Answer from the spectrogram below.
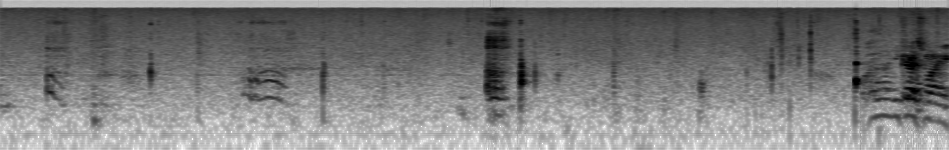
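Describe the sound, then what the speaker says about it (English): A baby hiccups several times, short soft jolts at irregular intervals, mixed with infant babbling and adults chatting nearby. "You got the hiccups."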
